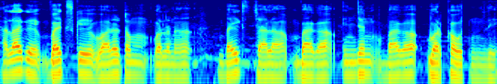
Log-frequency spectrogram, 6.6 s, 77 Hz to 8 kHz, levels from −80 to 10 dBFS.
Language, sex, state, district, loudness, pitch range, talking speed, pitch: Telugu, male, Andhra Pradesh, Sri Satya Sai, -20 LUFS, 115-135 Hz, 110 wpm, 125 Hz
